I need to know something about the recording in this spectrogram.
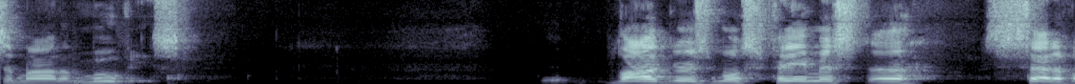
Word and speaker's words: Wagner: ricard wagner and again because he's german that's how his name is pronounced richard wagner and his operas are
